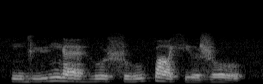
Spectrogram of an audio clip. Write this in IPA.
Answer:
ŋ ɡ y ŋ æ ɦ u ʂ u p ɑ xʲ ɯ ʐ o

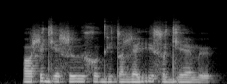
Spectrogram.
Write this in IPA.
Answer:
ɒ ɬ ɯ dʲ ɛː ɬ ɯː x o d̪ i d ɒ ɮ ɛ rʲ ɯ s o dʲ ɛː m ø

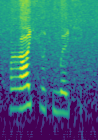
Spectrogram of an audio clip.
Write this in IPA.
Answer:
ɣ a ç o ç m e ç

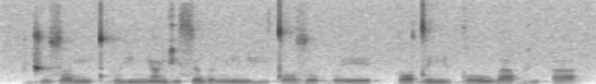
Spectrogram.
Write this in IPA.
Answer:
d͡ʒ u˨ z ɔ˧ l ŋ ə˧ t ɡʷ iː˨˦ ɲ ã˨˦ ɡ i˦ s ə˦ w ə˨ ŋ ə˦ ɲ iː˧ t ɔ˨ z o˦ ɡʷ eː˨˦ | k ɔ˦ d ə˦ ɲ ɨ˦ ɡ oː˦ w a˨ b i˨ h a˨

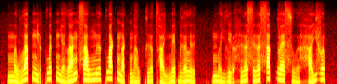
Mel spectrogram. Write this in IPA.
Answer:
m ə˧˩ w l a˦˥ t̚ ɲ ḭ˧˨ ə̯ k w ə˦˥ t̚ ɲ ɛ̤˨˩ l a˨˦ ŋ s a˧ w m ɨ˧ ə̯ k w a˦˥ k̚ n a˨˩ k̚ m a̤˨˩ w k ɨ˨˦ ə̯ t̪ʰ a˧˩ j m e˧ ɓ ɨ˨˦ ə̯ l ɨ˨˩ t̚ | m ə̤˨˩ j l ḭ˧˨ ə̯ h ɨ˨˦ ə̯ s ɨ˨˦ ə̯ s a˦˥ t̚ v ɛ˧ s ṳ˨˩ ə̯ h a˨˦ j v ə˦˥ p̚

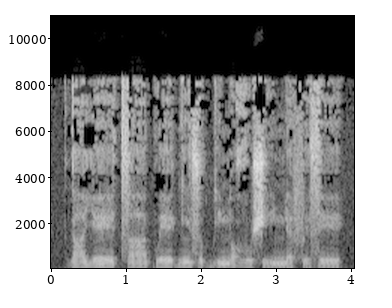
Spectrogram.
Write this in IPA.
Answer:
ɡ a˨ j eː˦˨ t͡s aː˨ kʷ eː˦ ɡ ĩ˦ z ʊ˨ ɡ͡b i˨ ɲ ɔ˦ ɣ u˦ ʃ i˨ ɲ ɛ˨ f ɪ˨ z e˦

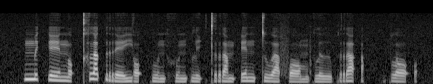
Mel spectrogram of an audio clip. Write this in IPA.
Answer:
m e˦˥ k̚ ʔ eː˧ n ɔ˨˩ ʔ kʰ l a˥˩ t̚ r eː˩˦ j ɔ˨˩ ʔ k u˨˩ n h u˩˦ n p l i˨˩ ʔ t r a˧ m ʔ e˧ n t u˨˩ a̯ f ɔː˨˩ m k l ɯː˨˩ p r a˥˩ ʔ | p l ɔ˨˩ ʔ

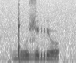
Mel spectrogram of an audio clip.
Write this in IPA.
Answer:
ɡ͡ǃ u ʑ ɪ rʲ o

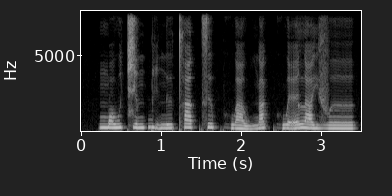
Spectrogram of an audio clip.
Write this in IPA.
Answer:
m ɔ˨˦ w t͡ɕ ə˨˦ n ɓ ḭ˧˨ n ɨ˨˦ t̪ʰ a˦˥ t̚ s ɨ˦˥ p̚ h w a˧˩ w ŋ a˦˥ k̚ h w ɛ̰˧˥ l a˧ j v əː˧

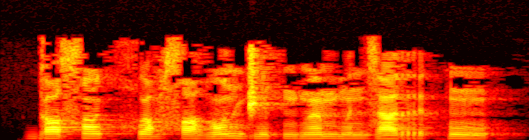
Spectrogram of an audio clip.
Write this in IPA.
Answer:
ɡ ɯ sˤ ã k χʷ a v sˤ a ðˤ ũ n d͡ʒ ĩ p m b œ̃ m b ə̃ n z a r ə k ũ

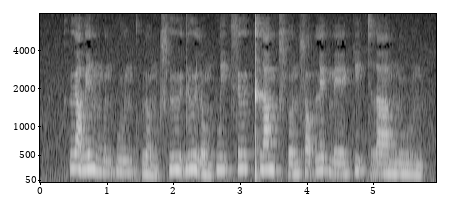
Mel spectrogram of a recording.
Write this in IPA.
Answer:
kʰ ɯ˥˩ a̯ w e˥˩ n ŋ u˧ n k w u˧ n kʰ l o˨˩ n t͡ɕʰ ɯː˥˩ d ɯː˥˩ l o˨˩ m k w i˥˩ ʔ s ɯː˥˩ t̚ kʰ l a˥˩ m t͡ɕʰ o˧ n s ɔ˦˥ ʔ l e˥˩ ʔ m eː˧ k i˦˥ ʔ t r aː˧ m n uː˧ n

